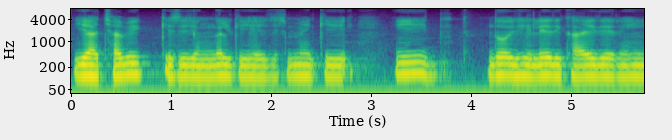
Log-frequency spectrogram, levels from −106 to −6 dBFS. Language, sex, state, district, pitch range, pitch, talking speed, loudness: Hindi, male, Uttar Pradesh, Lucknow, 115-125 Hz, 120 Hz, 165 wpm, -16 LUFS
